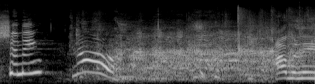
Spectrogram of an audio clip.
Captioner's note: audience laughing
